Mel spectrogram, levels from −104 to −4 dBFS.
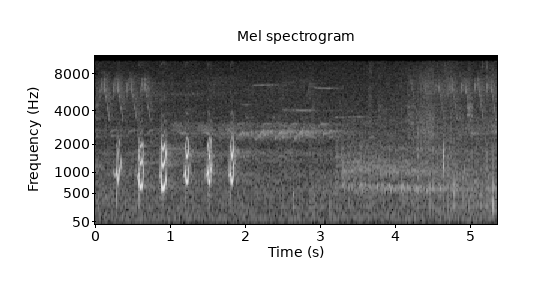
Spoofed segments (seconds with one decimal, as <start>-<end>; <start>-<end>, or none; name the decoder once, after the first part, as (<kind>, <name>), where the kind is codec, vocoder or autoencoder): none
